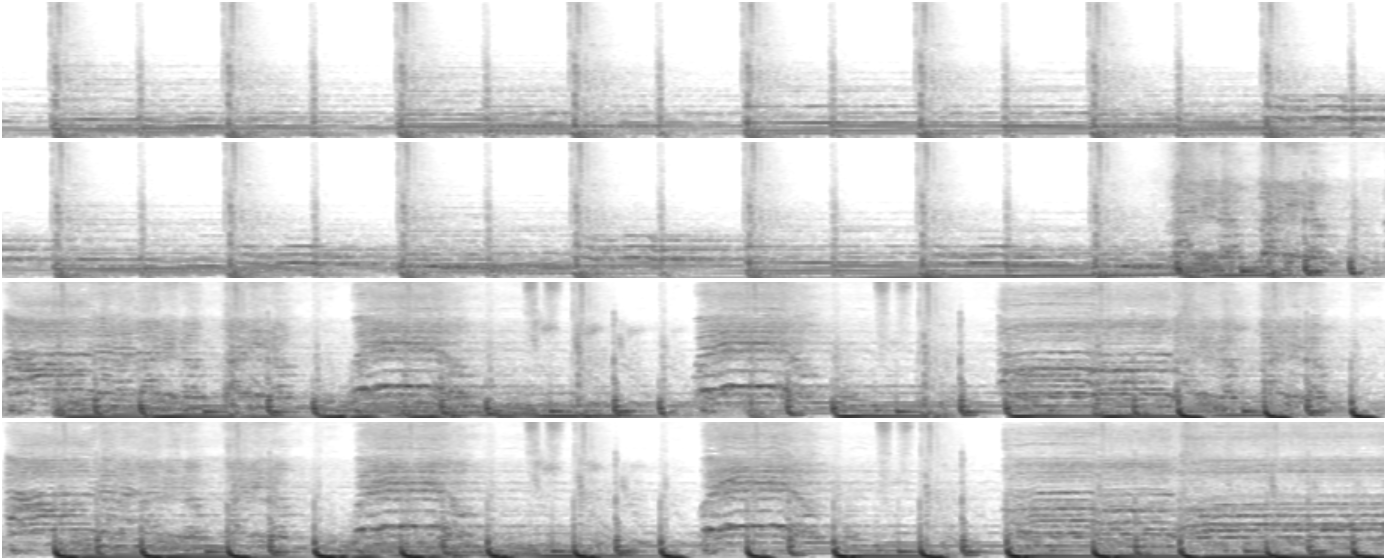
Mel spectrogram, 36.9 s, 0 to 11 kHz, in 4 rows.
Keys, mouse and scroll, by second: 0.5-3.3 drag, 18.0-23.6 drag, 30.2 click, 30.2 click, 35.9 click.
